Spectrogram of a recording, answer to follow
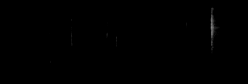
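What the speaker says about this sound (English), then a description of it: "So here I'm controlling the car with my keyboard" Computer keyboard keys are tapped to steer a car in a Unity game, with a handful of sparse, isolated clicks at uneven intervals, quiet and close, the last press a little louder.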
